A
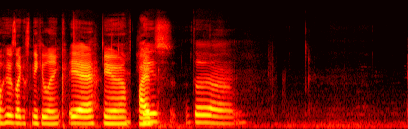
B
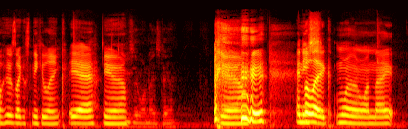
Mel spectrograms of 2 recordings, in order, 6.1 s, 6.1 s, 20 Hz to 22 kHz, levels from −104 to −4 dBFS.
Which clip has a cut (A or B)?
A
